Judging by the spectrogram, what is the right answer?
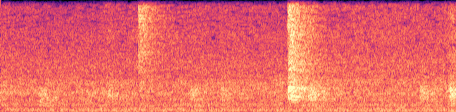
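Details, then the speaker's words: Kenmore electric dryer on timed high-heat drying with heavy jeans and towels: a steady motor hum under soft, irregular thumps of tumbling clothes, with no knocking, wobble or imbalance. Normal tumbling. "smooth operation you can hear those clothes tumbling around but what you want to do is to make sure that there's no knocking or kicking or wobbling or off-balance or all that stuff gets check the dryer"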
